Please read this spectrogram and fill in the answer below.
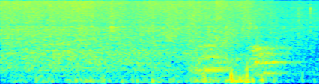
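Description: A dog making a few short, faint vocal sounds about one and a half seconds in, over a low steady background hiss.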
